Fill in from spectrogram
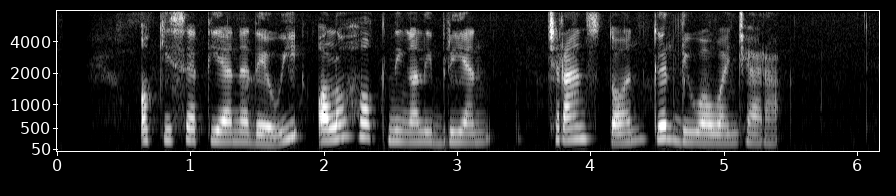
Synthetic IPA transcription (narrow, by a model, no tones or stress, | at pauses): ʔɔkisɛt̪ianadɛwiɔlɔhɔkniŋalibɾiant͡ʃɾanst̪ɔnkɨrdiwawaɲt͡ʃaɾa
